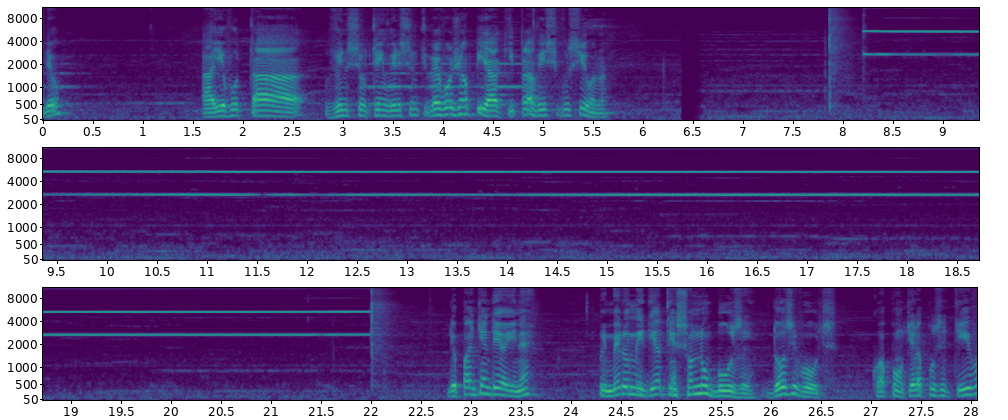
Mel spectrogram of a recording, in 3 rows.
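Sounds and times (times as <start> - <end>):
high-pitched buzzer beep: 8.2 - 22.2.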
